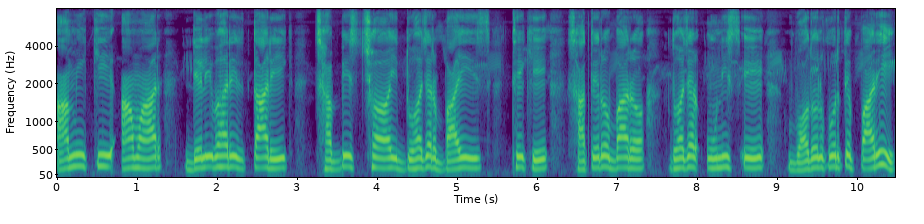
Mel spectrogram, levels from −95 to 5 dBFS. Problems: constant background noise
